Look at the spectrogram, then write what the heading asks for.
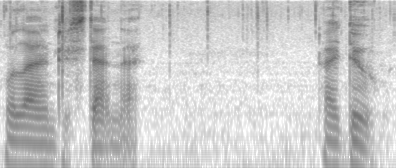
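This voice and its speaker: Gentle male werewolf acted by a man, ASMR roleplay. Very low voice, thoughtful and reassuring, noticeable background noise. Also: level tone, a little slow, creaky. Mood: sincere, reassuring. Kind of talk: intimate ASMR audio roleplay.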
